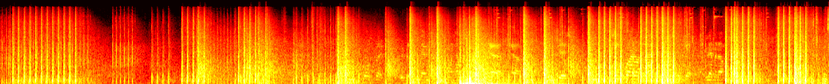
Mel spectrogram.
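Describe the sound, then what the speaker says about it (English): Sustained machine gun fire in the WWII shooter Post Scriptum during a large realism event, with repeated loud automatic bursts from several guns on both sides, some near and some farther off, trading suppressive fire with short pauses between volleys. "See, there's just blind fire going on at the moment. Suppressive fire from both sides."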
